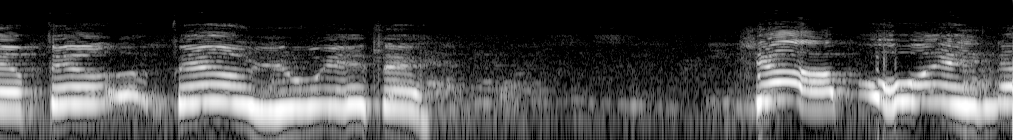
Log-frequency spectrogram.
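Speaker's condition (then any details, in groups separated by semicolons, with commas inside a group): Cerebral palsy; speech hard to understand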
